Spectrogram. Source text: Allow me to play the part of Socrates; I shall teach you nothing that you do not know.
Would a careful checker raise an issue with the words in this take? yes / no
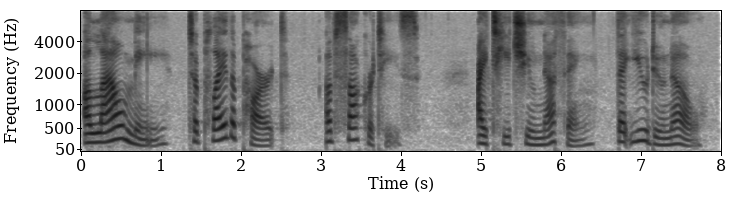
yes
